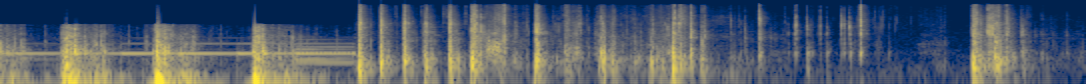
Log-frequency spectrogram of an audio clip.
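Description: A run of heavy thumps and sharp cracks as a plastic SpongeBob toy figure is hit and knocked about: four deep thumps over a steady tone at first, then a quicker clatter of cracks, a short pause, and a last brief burst near the end.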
